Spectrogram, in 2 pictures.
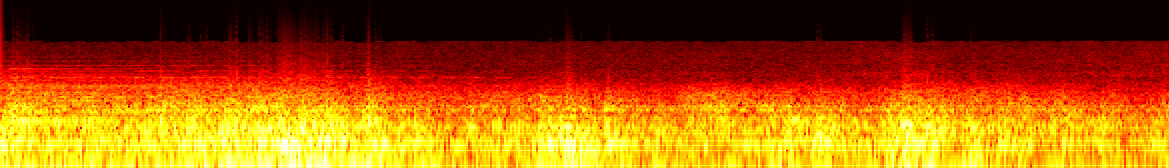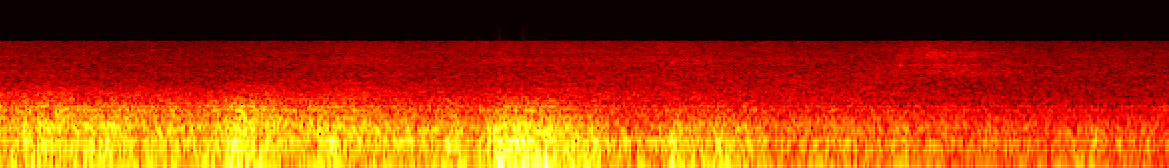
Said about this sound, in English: It's starting to rain.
